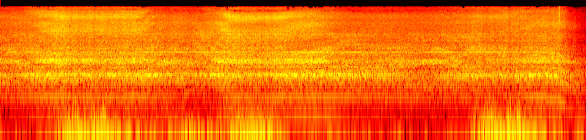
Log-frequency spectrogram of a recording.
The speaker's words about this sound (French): On va ben, maintenant, le sèche-cheveux.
